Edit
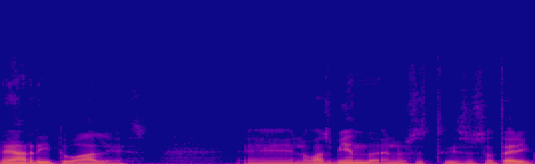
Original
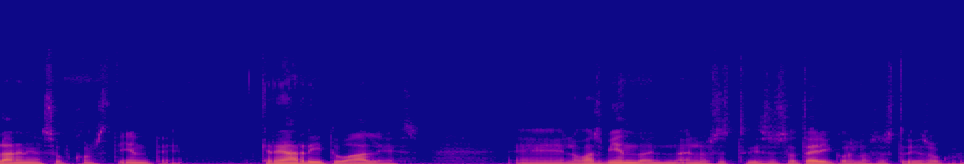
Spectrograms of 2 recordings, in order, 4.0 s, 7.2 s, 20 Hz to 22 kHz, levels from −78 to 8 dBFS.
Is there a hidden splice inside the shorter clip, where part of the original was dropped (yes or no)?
yes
